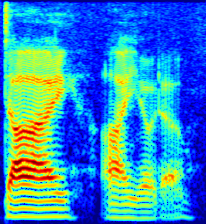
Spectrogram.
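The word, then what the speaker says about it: diiodo: - die iota and there are two consecutive eyes just think about it in terms of like syllables how you pronounce it if you don't have this the second eye you're you're gonna press like do dough or something like that or diode oh so it's being die ioad oh yeah alright so the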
